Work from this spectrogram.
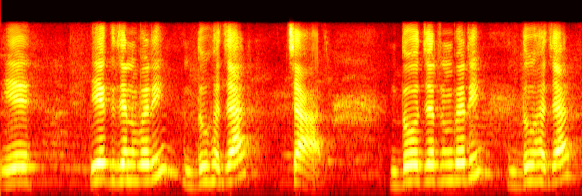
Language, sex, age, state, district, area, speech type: Maithili, female, 45-60, Bihar, Purnia, rural, spontaneous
